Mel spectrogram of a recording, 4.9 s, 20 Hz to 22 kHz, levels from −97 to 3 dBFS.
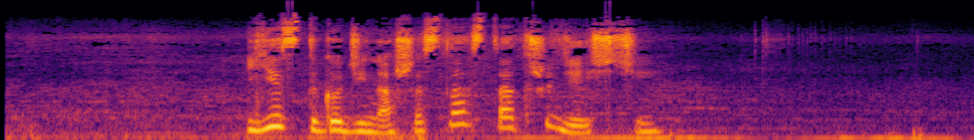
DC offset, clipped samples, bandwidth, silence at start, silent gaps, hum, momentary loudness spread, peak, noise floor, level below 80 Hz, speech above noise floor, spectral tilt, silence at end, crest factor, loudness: under 0.1%; under 0.1%; 16 kHz; 0.05 s; none; none; 24 LU; 0 dBFS; -43 dBFS; -36 dBFS; 29 dB; -2.5 dB/octave; 0.1 s; 18 dB; -13 LUFS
